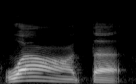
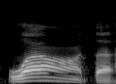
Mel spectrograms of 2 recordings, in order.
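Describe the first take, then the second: Both takes have the same delivery.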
